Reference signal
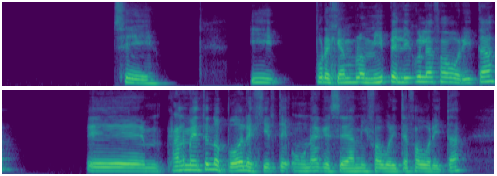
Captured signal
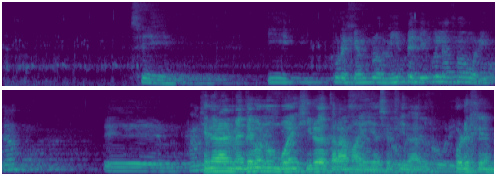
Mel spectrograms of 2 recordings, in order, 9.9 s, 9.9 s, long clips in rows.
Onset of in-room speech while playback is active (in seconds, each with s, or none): 6.9 s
